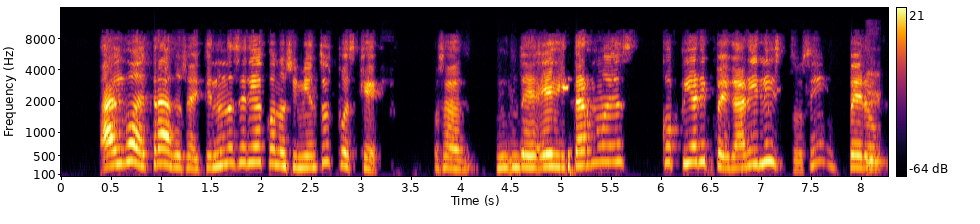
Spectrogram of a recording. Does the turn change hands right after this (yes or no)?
no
